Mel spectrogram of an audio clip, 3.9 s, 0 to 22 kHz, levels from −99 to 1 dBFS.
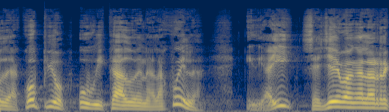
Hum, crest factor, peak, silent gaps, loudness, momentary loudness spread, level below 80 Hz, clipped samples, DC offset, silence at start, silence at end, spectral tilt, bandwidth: none; 16 dB; -4 dBFS; none; -21 LUFS; 12 LU; -56 dBFS; under 0.1%; under 0.1%; 0 s; 0 s; -5.5 dB/octave; 14 kHz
